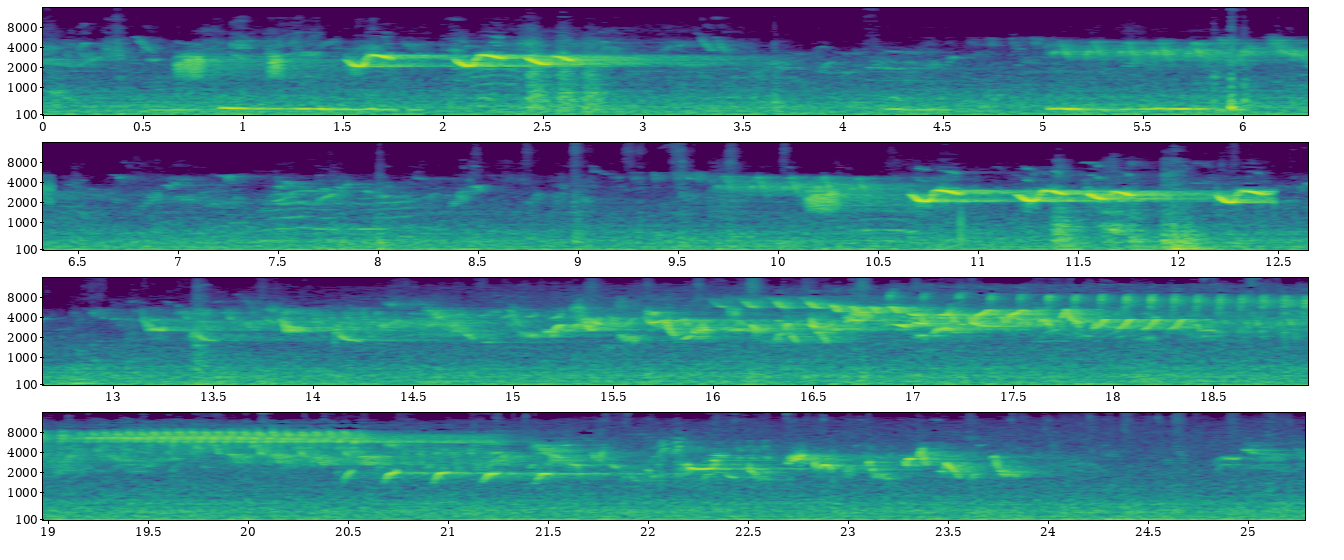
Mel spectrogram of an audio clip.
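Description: Several birds chirping and calling in overlapping short, repeated phrases, with a long, fast, high trill in the middle, over a steady low background hum.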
